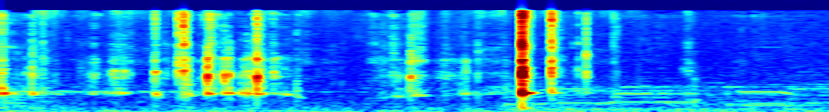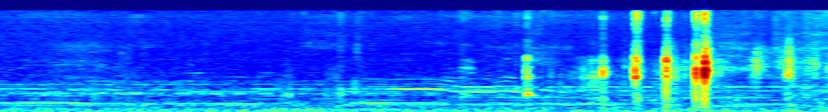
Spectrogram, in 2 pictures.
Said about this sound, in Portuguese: Antes vou dar um golinho de água, já estou todo seco.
